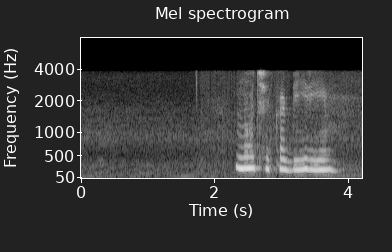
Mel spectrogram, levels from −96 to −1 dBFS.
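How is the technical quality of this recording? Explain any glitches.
The quality is marked by one clear fault on top of a telephone-band sound, where the G.711 coding leaves nothing above about 3.8 kHz.

From 1.73 s through to the end, there's an unreliable data bit. One line in the digital path is marginal, so that bit flips in a random share of samples, and each flip throws in a spike of the same fixed size. You hear it as a steady crackle or fizz laid over the speech, and it carries right on through the pauses too.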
